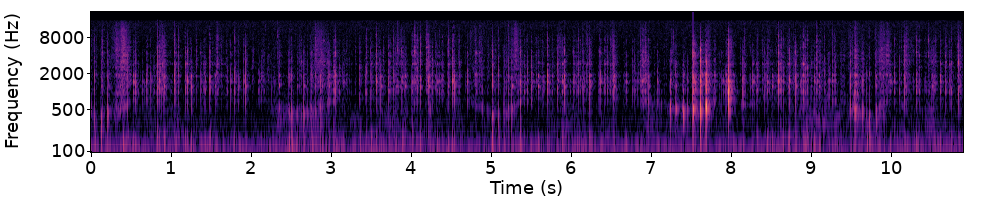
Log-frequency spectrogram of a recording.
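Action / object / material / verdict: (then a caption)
scrape / turned wooden bowl / wood / none. Fingernails rapidly tap and scratch the base of a light, turned wooden bowl, empty and hollow, held in both hands. The result is a quiet, dense stream of dry scratchy clicks with a hollow woody tone around 500 Hz. A few sharper, louder taps stand out near the end.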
